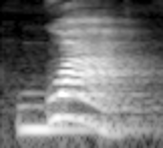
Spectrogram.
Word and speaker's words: água: som da letra u vamos para a última palavra guaraná água água saiu som da letra g sai o som da letra u tá isso e três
